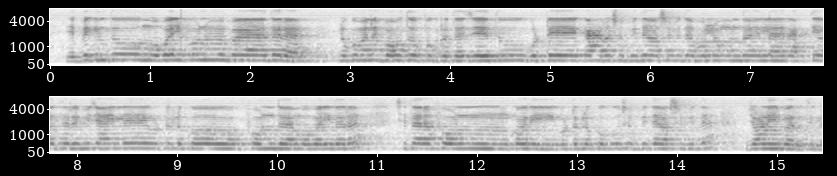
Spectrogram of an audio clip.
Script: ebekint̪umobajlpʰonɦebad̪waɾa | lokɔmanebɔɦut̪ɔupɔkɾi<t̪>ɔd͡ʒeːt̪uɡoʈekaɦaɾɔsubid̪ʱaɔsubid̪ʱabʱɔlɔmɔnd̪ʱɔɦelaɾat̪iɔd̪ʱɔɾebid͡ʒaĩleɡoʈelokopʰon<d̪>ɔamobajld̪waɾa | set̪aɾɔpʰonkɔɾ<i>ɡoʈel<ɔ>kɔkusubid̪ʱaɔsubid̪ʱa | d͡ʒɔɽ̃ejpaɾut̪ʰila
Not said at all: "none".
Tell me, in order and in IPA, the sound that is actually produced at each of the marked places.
t̪, d̪, i, o

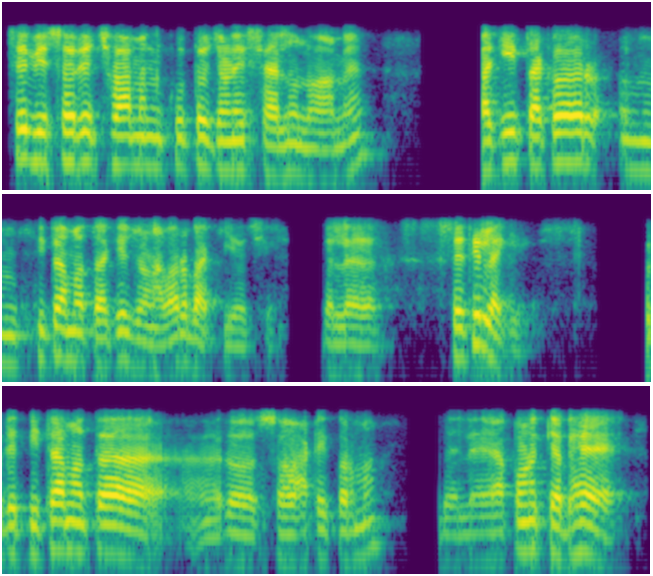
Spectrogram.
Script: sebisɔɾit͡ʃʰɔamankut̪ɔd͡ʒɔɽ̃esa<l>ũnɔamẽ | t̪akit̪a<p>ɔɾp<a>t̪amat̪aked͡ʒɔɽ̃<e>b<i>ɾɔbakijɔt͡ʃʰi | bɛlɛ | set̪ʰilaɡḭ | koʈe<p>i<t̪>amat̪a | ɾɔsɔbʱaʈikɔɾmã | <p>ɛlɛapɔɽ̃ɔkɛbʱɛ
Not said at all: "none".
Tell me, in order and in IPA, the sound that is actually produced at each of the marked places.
l, k, i, a, a, p, t̪, b

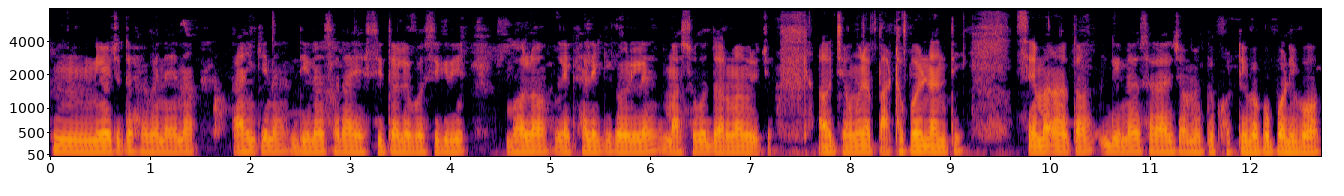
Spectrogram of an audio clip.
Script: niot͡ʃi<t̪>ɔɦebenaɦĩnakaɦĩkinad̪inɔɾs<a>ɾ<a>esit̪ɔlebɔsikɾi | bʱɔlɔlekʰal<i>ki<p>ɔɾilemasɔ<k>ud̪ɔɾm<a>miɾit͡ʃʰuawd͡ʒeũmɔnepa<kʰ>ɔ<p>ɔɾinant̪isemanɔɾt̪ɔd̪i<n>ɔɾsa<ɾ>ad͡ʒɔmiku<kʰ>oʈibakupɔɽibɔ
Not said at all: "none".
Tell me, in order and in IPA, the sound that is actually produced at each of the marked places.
t̪, a, a, e, k, k, a, ʈʰ, p, n, ɾ, kʰ

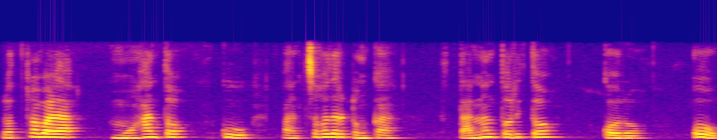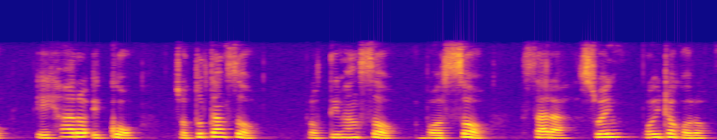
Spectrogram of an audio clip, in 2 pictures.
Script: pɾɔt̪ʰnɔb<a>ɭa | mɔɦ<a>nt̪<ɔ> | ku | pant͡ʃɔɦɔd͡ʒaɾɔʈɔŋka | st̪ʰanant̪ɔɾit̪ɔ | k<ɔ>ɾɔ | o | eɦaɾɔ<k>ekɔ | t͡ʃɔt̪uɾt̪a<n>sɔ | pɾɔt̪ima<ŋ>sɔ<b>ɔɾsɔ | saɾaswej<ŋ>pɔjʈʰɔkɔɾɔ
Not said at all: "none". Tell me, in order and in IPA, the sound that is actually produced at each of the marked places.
a, a, ɔ, ɔ, ʔ, ŋ, ŋ, b, ŋ

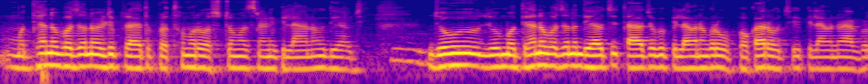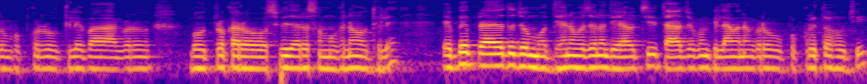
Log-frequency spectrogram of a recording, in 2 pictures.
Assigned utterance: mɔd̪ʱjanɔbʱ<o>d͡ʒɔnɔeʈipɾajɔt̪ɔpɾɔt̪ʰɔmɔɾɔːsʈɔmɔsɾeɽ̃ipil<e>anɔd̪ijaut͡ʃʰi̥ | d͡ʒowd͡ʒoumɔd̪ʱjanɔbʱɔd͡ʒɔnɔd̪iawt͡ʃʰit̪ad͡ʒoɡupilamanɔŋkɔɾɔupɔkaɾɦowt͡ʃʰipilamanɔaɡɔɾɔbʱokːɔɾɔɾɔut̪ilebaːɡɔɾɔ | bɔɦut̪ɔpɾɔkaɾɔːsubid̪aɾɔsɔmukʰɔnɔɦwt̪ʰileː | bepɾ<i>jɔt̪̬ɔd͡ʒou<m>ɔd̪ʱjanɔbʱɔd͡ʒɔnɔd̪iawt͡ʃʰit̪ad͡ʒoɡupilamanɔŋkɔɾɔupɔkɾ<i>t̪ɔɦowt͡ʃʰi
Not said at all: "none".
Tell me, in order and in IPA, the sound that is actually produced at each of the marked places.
ɔ, a, a, m, i

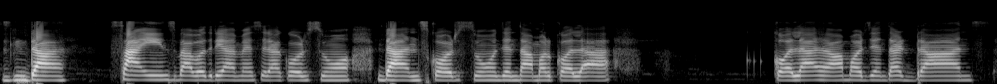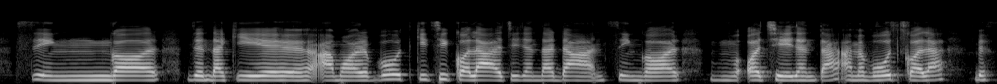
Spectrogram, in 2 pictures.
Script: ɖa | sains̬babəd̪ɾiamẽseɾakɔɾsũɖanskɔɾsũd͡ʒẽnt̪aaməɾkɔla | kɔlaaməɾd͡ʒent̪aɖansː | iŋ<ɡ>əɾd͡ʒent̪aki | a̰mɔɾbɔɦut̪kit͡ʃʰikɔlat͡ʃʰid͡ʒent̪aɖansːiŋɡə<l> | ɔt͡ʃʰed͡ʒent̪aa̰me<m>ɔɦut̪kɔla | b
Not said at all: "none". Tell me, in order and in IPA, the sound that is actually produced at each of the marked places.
ɡ, ɾ, b

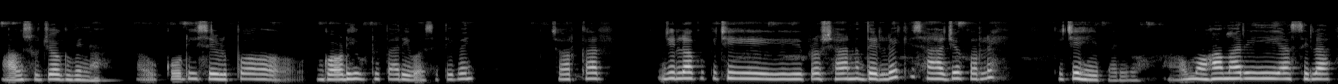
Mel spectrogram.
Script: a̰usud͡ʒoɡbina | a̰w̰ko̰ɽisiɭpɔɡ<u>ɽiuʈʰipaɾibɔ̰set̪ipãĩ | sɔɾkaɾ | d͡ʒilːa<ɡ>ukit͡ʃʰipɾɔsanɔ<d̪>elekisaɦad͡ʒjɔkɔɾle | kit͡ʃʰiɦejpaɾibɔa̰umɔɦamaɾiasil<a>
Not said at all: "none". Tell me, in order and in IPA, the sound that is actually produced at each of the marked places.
ɔ, k, d̪, a

